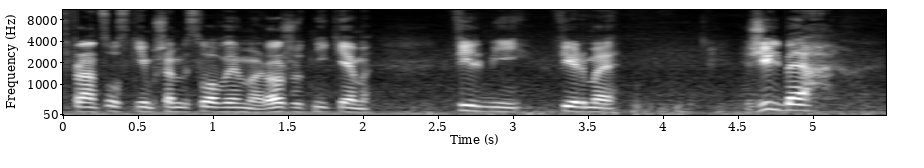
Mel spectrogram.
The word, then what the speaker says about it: Gilibert: przemysłowym rozrzutnikiem filmik firmy gilberg niektórzy mówią Gilbert jest to firma gilberg znam francuski doskonale więc wiem jak te nazwy się wymawia gilber Helios 12 maszyna z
